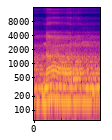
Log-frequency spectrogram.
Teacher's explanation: Huruf ra, ini huruf ra berharakat dhammah, dhammatain, ini dibaca tebal tafkhim. Kemudian tanwin bertemu dengan ha, ini tanwin dhammatain bertemu dengan huruf salah satu huruf tenggorokan dari 6 huruf tenggorokan, ini adalah huruf ha.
